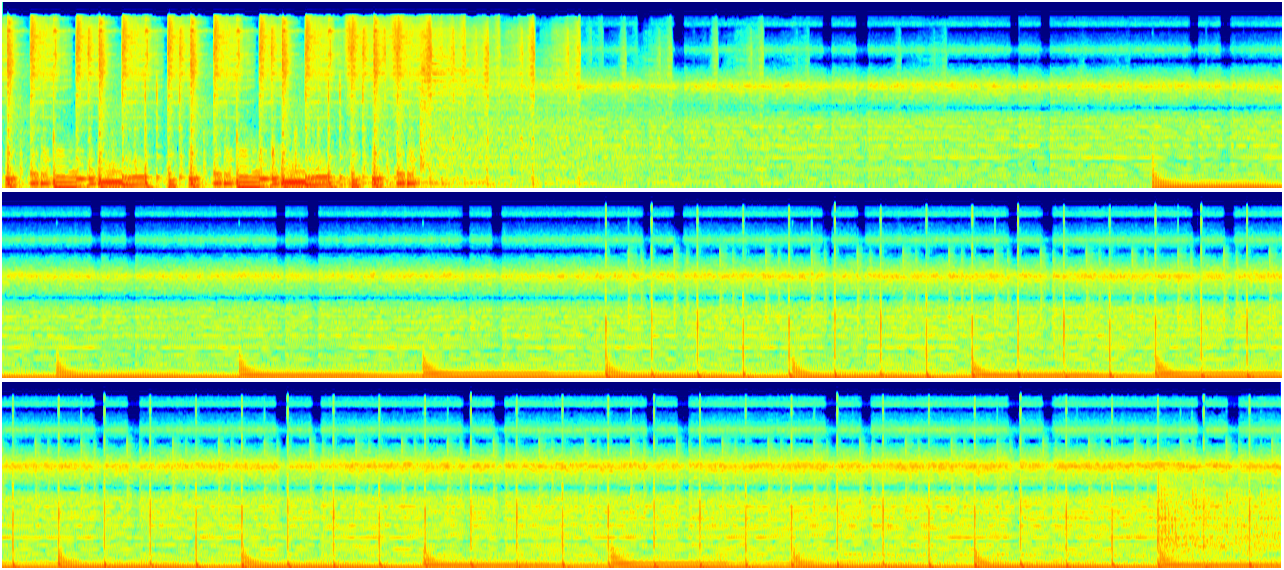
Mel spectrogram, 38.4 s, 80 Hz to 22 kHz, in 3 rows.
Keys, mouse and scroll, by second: 0.6 Tab, 3.3 x, 5.6 Tab, 13.1 i, 14.9 right click, 18.7 shift+Left, 22.4 g, 25.4 right click, 26.0 g, 29.1 i, 30.3-32.2 right drag, 37.5 alt+a.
